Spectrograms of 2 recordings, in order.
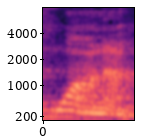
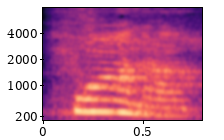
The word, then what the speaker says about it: Juana: Her name is Juana. Juana. Juana. I don't know. There's not a Q. Juana. Stop saying Juana. I'm saying Juana, like Juan.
